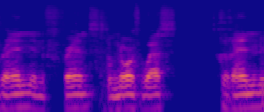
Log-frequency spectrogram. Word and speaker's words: Rennes: Rennes is how they say it. Rennes. It's almost like my mom's name, Renee, with an S, but it's 2 N's instead of 2 E's.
